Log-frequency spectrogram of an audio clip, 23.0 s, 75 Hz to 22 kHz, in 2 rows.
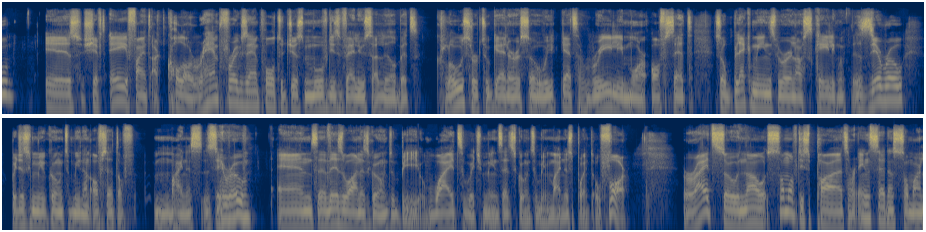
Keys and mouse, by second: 0.1 click, 0.5 middle click, 0.8 shift+a, 1.9 r, 2.9 click, 3.3 middle click, 3.9-4.9 drag, 5.4-7.4 drag, 8.9 click, 11.7 middle click, 14.3 middle click, 16.6 click, 17.2 middle drag, 19.9 middle drag, 20.4 shift+middle drag, 21.8-23.0 drag.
